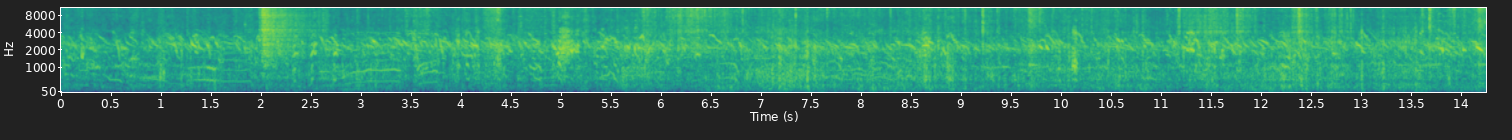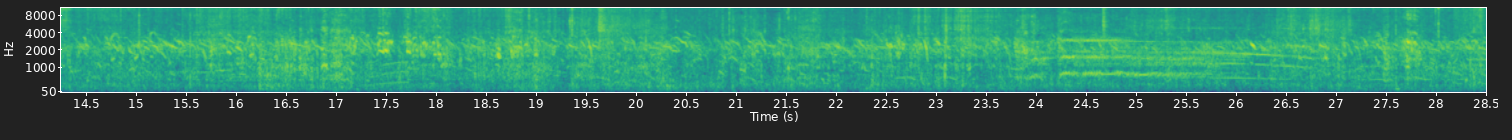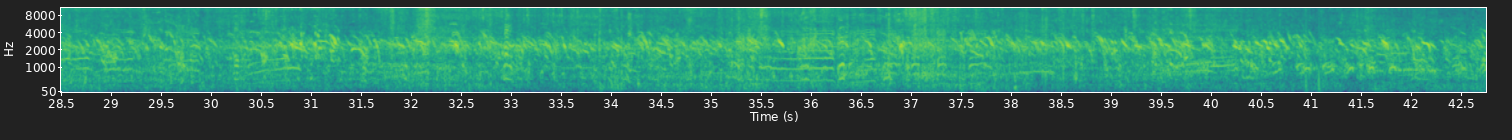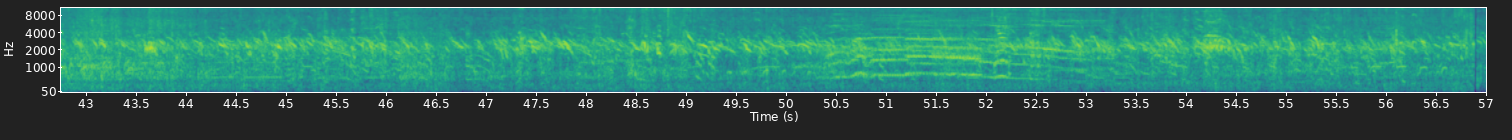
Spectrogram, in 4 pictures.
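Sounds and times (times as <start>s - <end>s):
chickens clucking: 0.0s - 57.0s
rooster crowing: 23.9s - 26.8s, 50.3s - 53.2s.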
